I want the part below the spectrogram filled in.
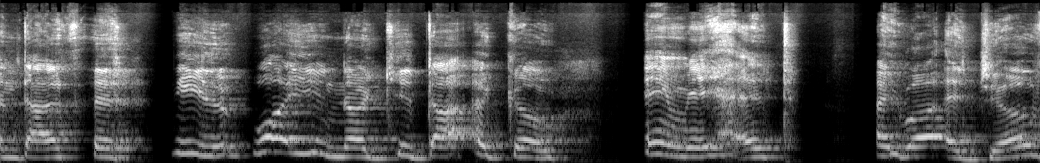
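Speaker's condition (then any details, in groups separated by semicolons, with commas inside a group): Ataxic cerebral palsy; ataxic form, affects coordination, movement, posture, balance; affects talking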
